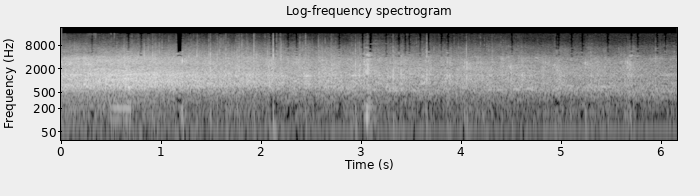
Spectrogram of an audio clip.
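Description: Audience applause that breaks out suddenly, is loudest at the start, and fades away slowly over several seconds.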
